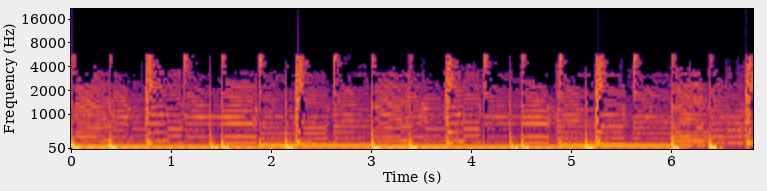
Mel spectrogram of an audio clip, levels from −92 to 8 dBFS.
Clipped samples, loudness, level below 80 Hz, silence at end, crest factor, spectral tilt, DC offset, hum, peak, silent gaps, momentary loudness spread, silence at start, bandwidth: under 0.1%; -15 LUFS; -16 dBFS; 0 s; 12 dB; -5.5 dB/octave; under 0.1%; none; 0 dBFS; none; 6 LU; 0 s; 6 kHz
